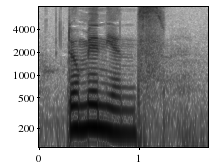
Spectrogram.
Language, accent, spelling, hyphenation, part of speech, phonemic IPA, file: English, US, dominions, do‧min‧ions, noun, /dəˈmɪnjənz/, En-us-dominions.ogg
- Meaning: plural of dominion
